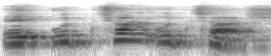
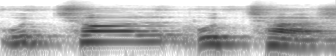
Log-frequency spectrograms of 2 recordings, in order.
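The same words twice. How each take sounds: First: Said in the usual way. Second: উচ্ছল উচ্ছ্বাস drawn out syllable by syllable; slow and careful. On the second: Shown as a demonstration. Teacher repeating the exam word slowly for students. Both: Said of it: "এই শব্দটা কিন্তু টেটে".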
